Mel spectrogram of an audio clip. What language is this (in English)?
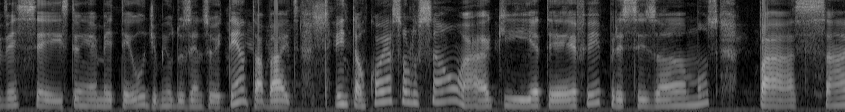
Portuguese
